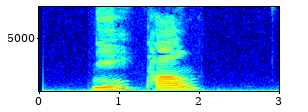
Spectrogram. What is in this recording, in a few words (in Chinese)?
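"泥塘", Chinese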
